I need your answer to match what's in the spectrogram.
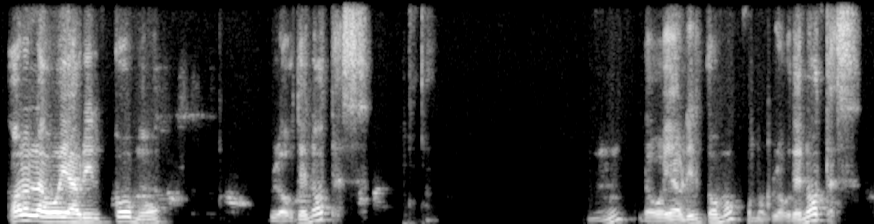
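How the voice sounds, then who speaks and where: A man's voice: mid-range voice, big pitch swings, takes it slowly, long pauses, warm tone, breathy edge. A middle-aged male computer teacher, recording a lesson and talking straight to a student, sometimes acting out the student's fears. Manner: talks straight to one student, acts out pupils' fears.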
